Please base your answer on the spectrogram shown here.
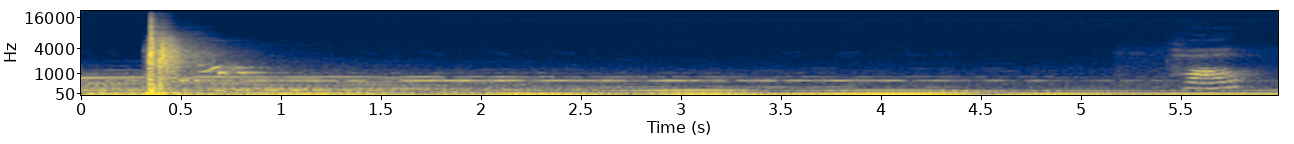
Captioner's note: eerie music intensifies; object snaps; Rose screams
